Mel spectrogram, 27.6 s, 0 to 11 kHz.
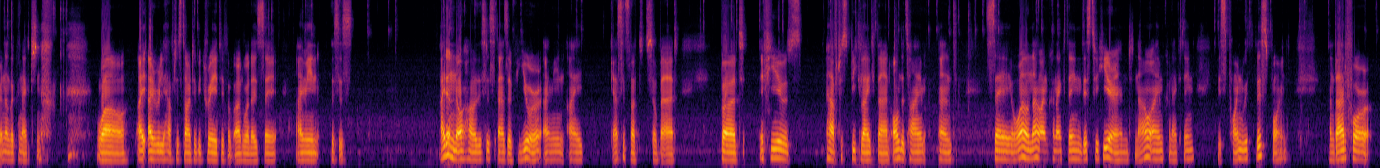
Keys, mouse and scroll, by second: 0.4 f, 4.0 click, 4.7-11.2 typing, 12.3 d, 12.8 f, 13.2 z, 13.9 a, 17.9 f, 18.5 a, 22.8 alt+w, 26.9 f.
